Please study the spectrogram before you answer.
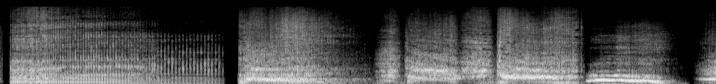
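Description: A tiger gives deep, rasping roars in several long bursts with short pauses between.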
